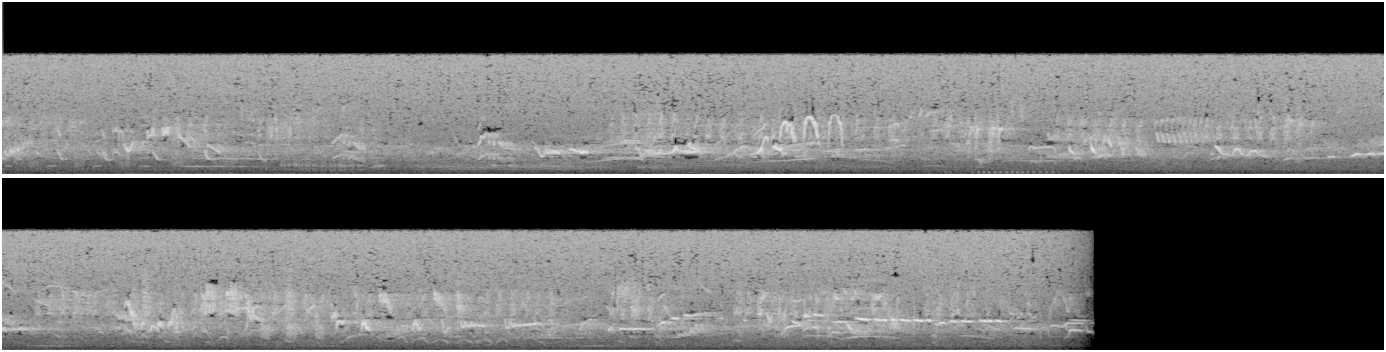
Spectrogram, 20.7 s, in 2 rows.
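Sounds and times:
active country birds: 0.0s - 18.6s.

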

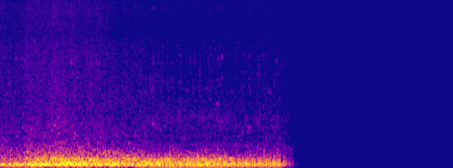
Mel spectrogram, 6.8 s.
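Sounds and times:
offshore power boat starting away heard from interior: 0.1s - 4.5s.

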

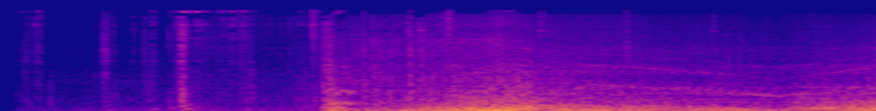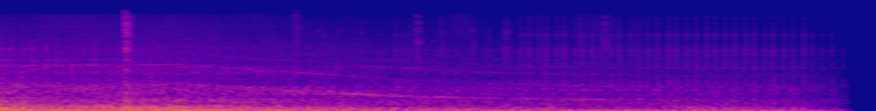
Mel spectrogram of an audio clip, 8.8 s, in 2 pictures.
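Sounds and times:
Citroen 2CV engine starting heard from interior: 1.6s - 8.6s
Citroen 2CV engine idling: 3.0s - 8.6s.

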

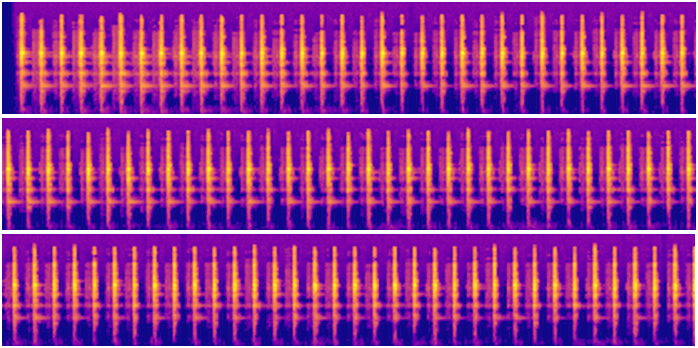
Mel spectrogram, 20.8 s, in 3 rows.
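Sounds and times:
tinny metal stopwatch ticking: 0.2s - 20.8s.

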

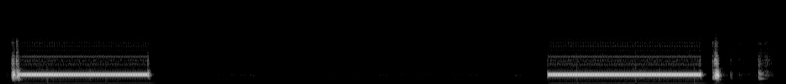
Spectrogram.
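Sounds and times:
cell phone inline ring: 0.1s - 1.5s, 5.5s - 7.1s.

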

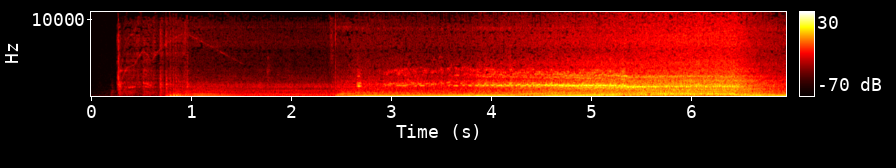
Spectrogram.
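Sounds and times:
mid-size sedan peeling out: 0.4s - 6.8s.

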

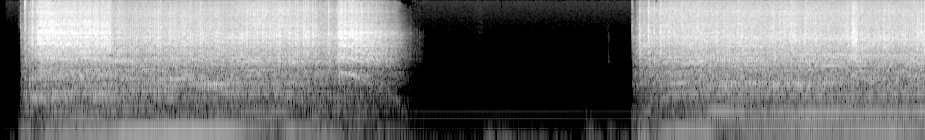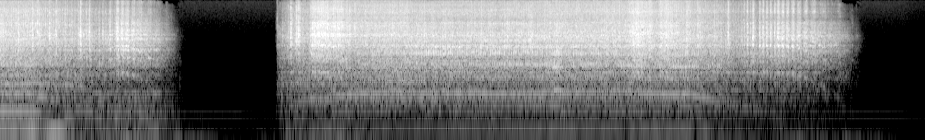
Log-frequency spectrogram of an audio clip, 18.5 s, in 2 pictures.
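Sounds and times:
broken saber saw straining while cutting wood: 0.3s - 4.1s, 6.4s - 11.0s, 12.0s - 17.8s.

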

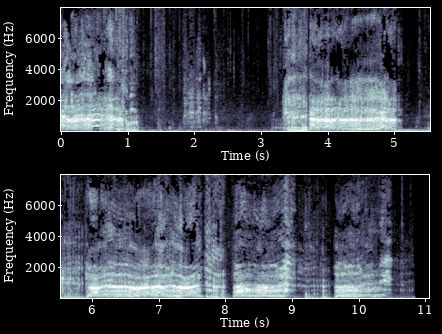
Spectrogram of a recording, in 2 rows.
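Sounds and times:
large dog growling angrily: 0.0s - 1.2s, 3.3s - 10.8s.

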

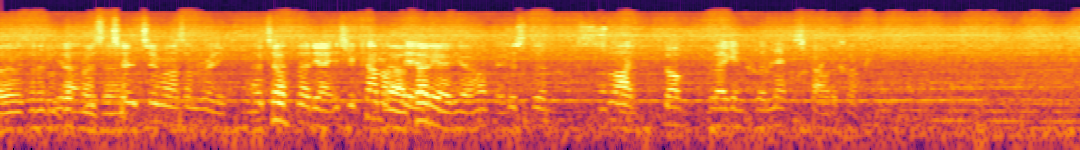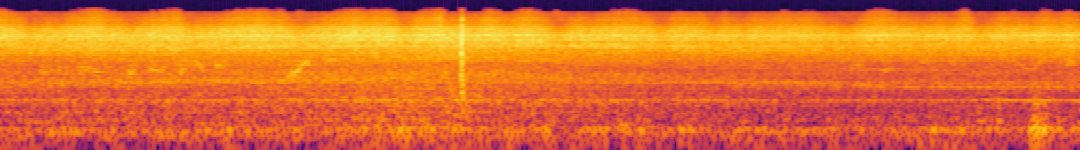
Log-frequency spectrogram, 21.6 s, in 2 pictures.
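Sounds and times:
crew reading after-landing checklist in Boeing 707 cockpit: 0.0s - 13.4s
Boeing 707 taxiing: 0.0s - 21.5s.

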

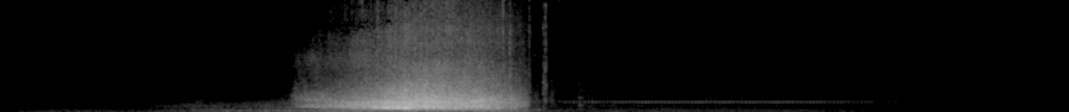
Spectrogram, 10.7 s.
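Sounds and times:
small compact car 180 skid: 2.5s - 5.5s.

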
